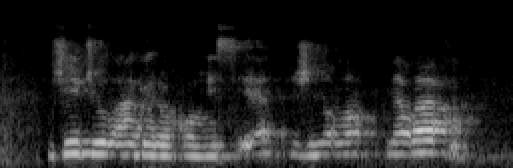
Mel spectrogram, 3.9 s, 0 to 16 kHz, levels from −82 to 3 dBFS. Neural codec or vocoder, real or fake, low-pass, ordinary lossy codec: codec, 16 kHz, 4 kbps, FunCodec, trained on Chinese and English, 50 frames a second; fake; 7.2 kHz; Opus, 16 kbps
